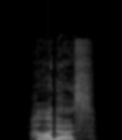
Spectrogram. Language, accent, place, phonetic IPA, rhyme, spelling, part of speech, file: German, Germany, Berlin, [ˈhaːdɐs], -aːdɐs, Haders, noun, De-Haders.ogg
- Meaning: genitive singular of Hader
